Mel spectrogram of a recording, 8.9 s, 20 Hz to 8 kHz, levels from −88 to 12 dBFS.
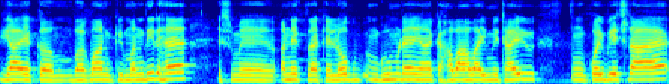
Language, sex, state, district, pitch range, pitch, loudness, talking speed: Maithili, male, Bihar, Supaul, 185-200 Hz, 195 Hz, -19 LUFS, 160 wpm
